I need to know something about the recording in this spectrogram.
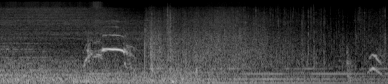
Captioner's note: screaming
